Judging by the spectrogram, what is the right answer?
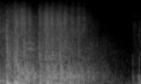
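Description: Rapid gunfire in a shooter video game rattles loudly for about a second and a half, then cuts off, leaving a brief faint clatter.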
